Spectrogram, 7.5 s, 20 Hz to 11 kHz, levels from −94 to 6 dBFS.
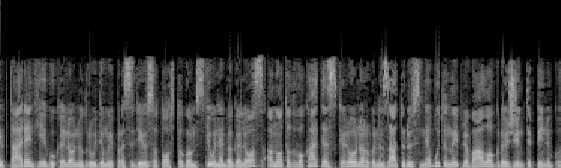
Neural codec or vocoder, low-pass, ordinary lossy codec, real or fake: none; 7.2 kHz; AAC, 32 kbps; real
